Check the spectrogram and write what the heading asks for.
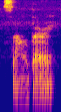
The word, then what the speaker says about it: Sowerberry: be s aur but it would be pronounced sour berry so what connotations might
